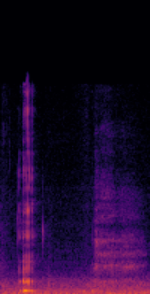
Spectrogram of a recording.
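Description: A brief vocal sound from a person about a quarter of a second in, then a quiet pause with faint steady hiss.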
